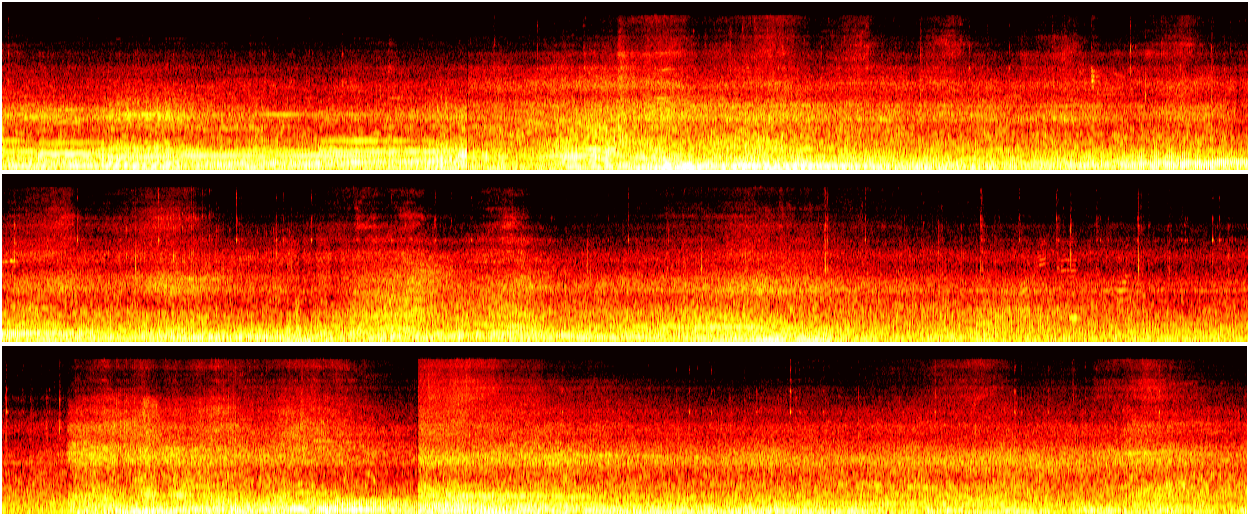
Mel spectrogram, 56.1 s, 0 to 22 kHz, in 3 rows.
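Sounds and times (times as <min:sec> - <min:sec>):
highway traffic passing: 0:00.0 - 0:56.0.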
